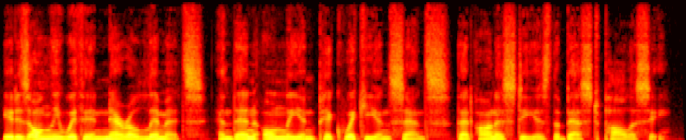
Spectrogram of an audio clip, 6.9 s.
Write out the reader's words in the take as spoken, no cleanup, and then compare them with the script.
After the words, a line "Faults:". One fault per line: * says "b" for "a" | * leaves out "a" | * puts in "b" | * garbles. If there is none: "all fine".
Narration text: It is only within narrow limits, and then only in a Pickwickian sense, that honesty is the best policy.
It is only within narrow limits, and then only in Pickwickian sense, that honesty is the best policy.
Faults:
* leaves out "a"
